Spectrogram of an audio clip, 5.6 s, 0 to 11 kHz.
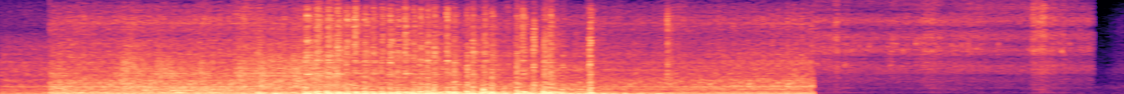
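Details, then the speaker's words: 1960 Bombi tracked vehicle, freshly unseized engine with distributor rotated 180 degrees: catches and races at fast, loud, uneven speed instead of settling to slow idle; throttle set too high. "oh yeah uh so which way is this this throttle is way too high"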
